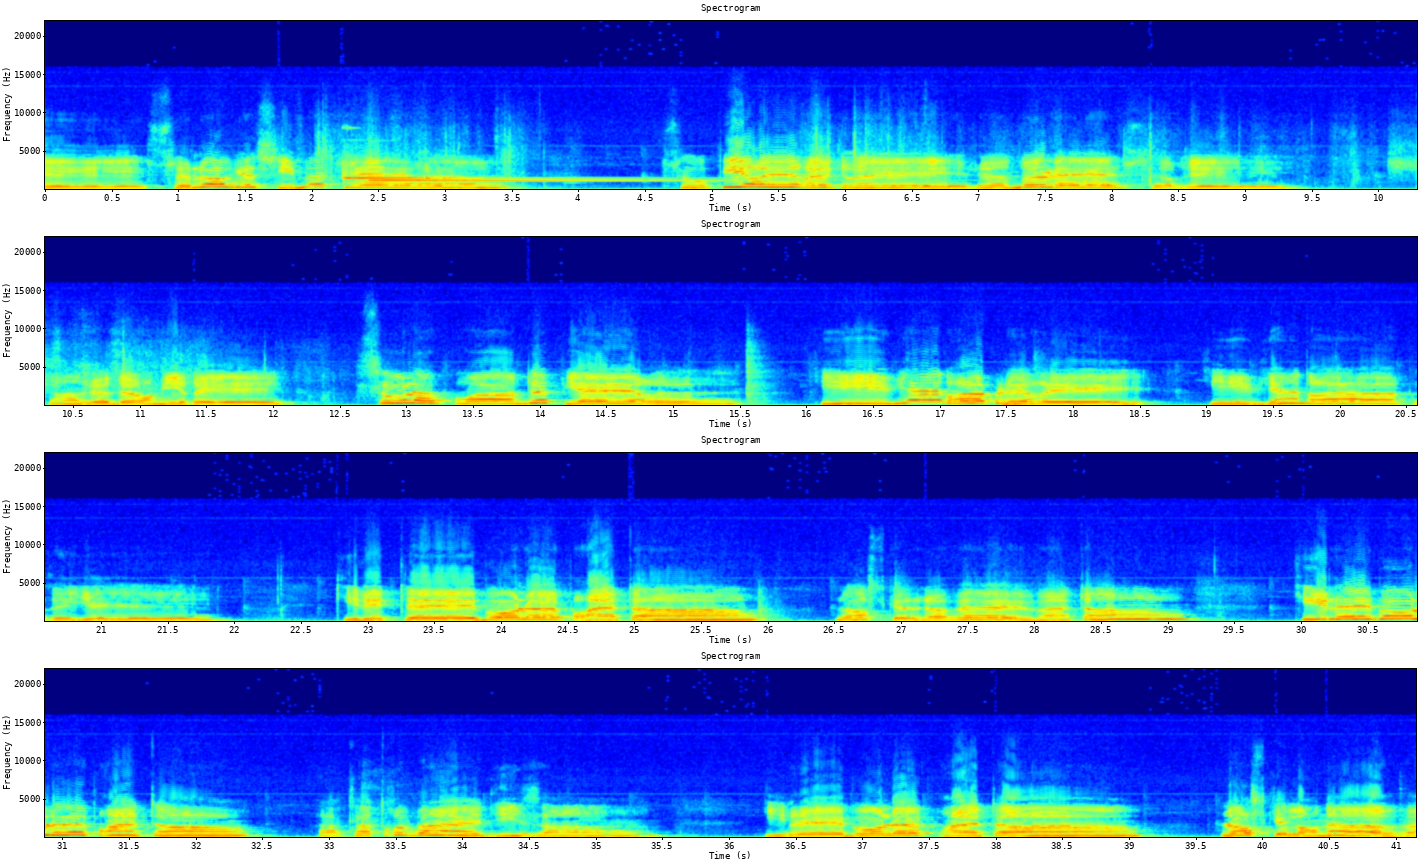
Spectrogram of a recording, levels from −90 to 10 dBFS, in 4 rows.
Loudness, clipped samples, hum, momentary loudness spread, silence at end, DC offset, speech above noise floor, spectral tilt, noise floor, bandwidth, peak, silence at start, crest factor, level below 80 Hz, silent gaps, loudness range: -15 LUFS; under 0.1%; none; 12 LU; 0 s; under 0.1%; 29 dB; -5 dB/octave; -44 dBFS; 11.5 kHz; -2 dBFS; 0 s; 14 dB; -44 dBFS; none; 5 LU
